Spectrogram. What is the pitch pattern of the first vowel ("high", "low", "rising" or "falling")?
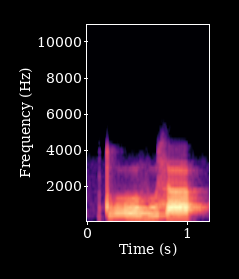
rising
